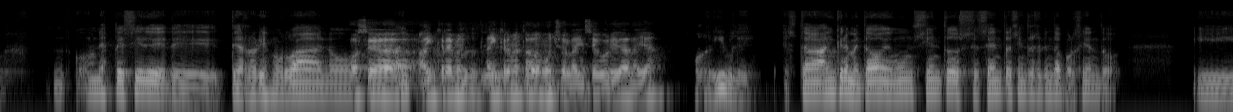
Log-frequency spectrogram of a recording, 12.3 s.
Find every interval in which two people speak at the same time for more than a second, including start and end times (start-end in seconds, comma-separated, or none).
3.5-5.1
